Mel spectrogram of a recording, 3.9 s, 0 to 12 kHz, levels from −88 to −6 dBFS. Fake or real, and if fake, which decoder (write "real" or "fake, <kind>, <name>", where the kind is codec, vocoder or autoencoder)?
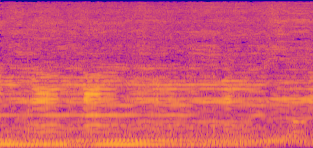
real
